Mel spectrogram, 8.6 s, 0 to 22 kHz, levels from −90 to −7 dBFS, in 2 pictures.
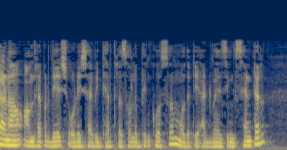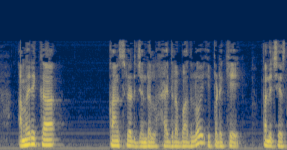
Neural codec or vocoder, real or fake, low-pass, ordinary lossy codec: none; real; 7.2 kHz; none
